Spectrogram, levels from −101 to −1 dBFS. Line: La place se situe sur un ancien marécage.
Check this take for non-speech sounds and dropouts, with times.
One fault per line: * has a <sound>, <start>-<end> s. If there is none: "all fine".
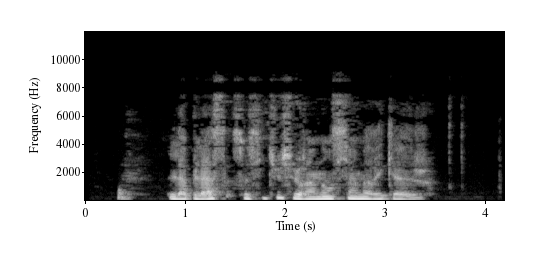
all fine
